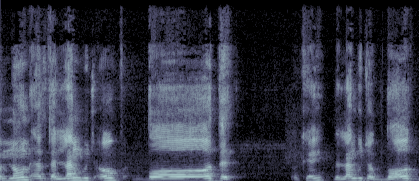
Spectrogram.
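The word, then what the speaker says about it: ضاد: But inshallah, we'll discuss the letter Dad in depth.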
